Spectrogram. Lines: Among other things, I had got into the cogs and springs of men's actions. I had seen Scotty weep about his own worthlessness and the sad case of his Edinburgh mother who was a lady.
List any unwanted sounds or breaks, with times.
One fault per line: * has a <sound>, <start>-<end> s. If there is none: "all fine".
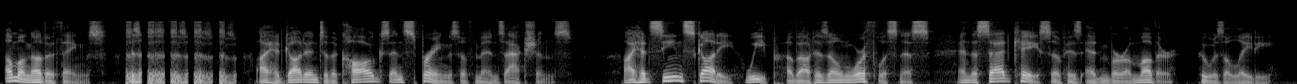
* has a laugh, 1.3-2.4 s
